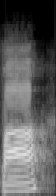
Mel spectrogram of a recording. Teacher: ऊपर के जो दांत हैं वो ओठों के साथ लग रहे हैं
